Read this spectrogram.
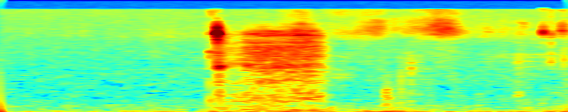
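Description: A card slides and rustles across paper.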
